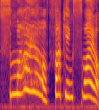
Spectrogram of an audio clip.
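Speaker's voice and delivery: put-on very high, belligerent drunk yelling, word smile drawn out. Retelling how a drunk girl next to her screamed in her ear, imitating the scream. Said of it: "the girl next to me was screams in my ear".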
